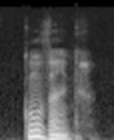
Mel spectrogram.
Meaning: 1. to convince, to persuade 2. to convict
- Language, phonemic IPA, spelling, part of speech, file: French, /kɔ̃.vɛ̃kʁ/, convaincre, verb, Fr-convaincre.ogg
